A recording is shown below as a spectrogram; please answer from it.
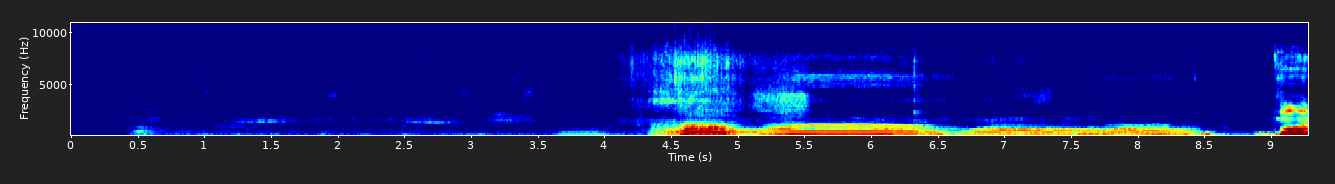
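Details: After a quiet start, one of two cats named Kaallu and Motu, holding a freshly caught big mouse, breaks into loud arched yowls, several rising and falling wails in quick succession.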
